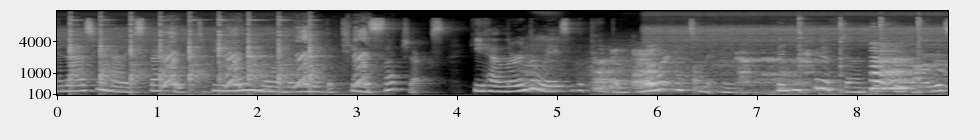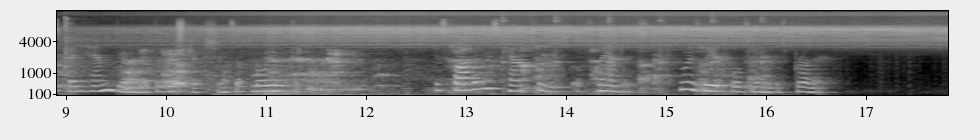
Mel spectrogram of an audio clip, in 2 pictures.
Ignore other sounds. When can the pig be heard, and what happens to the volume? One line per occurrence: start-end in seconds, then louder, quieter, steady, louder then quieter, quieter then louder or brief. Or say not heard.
4.7-16.1 quieter.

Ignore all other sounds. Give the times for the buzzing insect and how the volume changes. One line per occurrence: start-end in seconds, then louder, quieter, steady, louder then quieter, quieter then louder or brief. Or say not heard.
0.0-2.4 brief
5.8-17.7 louder.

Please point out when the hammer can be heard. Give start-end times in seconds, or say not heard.
0.1-2.7, 7.2-9.2, 13.3-16.2.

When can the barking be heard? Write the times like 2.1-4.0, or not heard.
1.1-3.4, 10.4-12.5.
